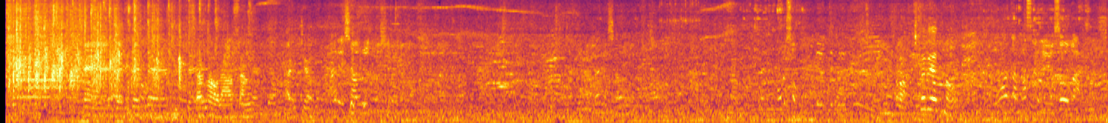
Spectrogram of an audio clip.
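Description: A crowd of men and women chatter nearby outdoors.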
